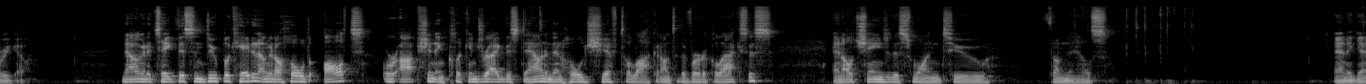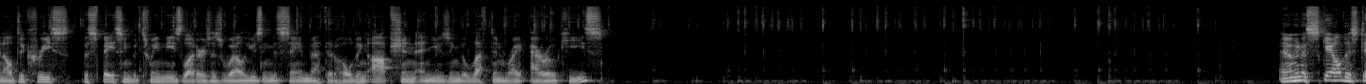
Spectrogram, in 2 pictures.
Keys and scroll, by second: 8.4 t, 10.5-12.4 typing, 14.0 alt+Left, 14.1 alt+BackSpace, 14.3 alt+BackSpace, 14.7 alt+Right, 15.3 alt+Left, 15.4 alt+Left, 15.6 alt+Left, 16.2 alt+Right, 16.7 alt+Left, 16.9 alt+Left, 17.1 alt+Left, 18.0 alt+Left, 18.1 alt+Left, 18.3 alt+Left, 18.7 alt+Right, 19.1 alt+Left, 19.3 alt+Left, 19.5 alt+Left, 20.9 Right, 21.1 alt+Left, 21.3 alt+Left, 21.4 alt+Left, 21.9 alt+Right, 22.3 alt+Left, 22.5 alt+Left, 22.6 alt+Left, 23.1 Right, 23.2 alt+Left, 23.5 alt+Left, 23.6 alt+Left, 24.4 alt+Right, 24.8 alt+Left, 25.0 alt+Left, 25.1 alt+Left, 25.6 alt+Right.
